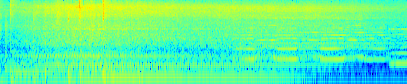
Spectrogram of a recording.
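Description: A car engine runs with a steady, loud rumble, its pitch climbing and dropping in short revs toward the end. No one speaks.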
